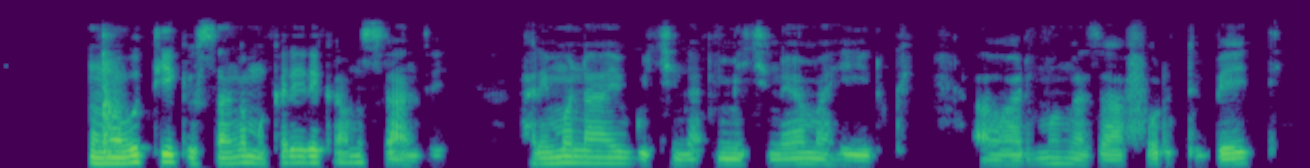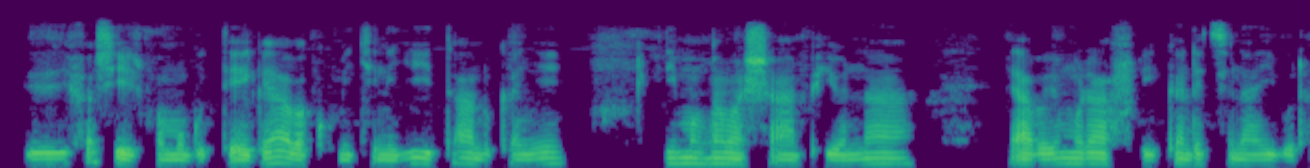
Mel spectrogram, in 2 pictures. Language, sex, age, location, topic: Kinyarwanda, male, 18-24, Musanze, finance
